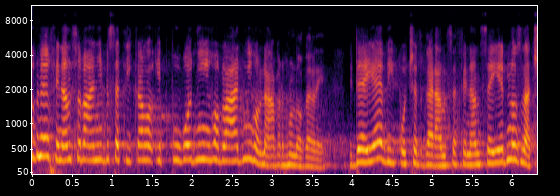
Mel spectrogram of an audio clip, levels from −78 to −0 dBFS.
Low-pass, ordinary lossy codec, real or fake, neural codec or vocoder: 7.2 kHz; Opus, 32 kbps; fake; codec, 16 kHz, 2 kbps, FunCodec, trained on Chinese and English, 25 frames a second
